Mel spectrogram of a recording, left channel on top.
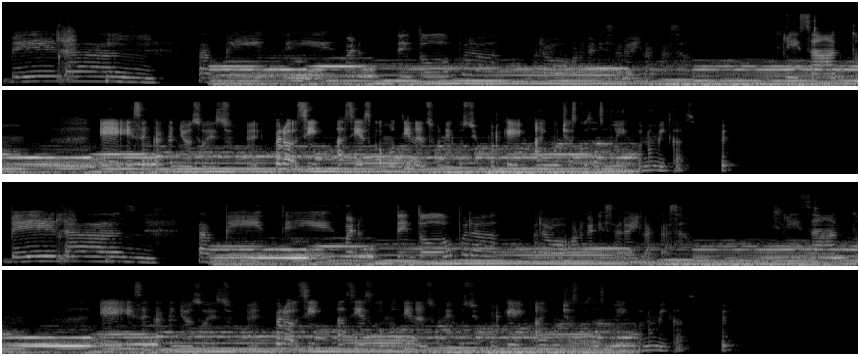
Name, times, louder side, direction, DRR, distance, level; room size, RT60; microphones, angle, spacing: voice 1, 0.0-5.0 5.3-6.9 7.7-7.9, right 4 dB, 65° right, 0.7 m, -41 dB
voice 2, 1.0-1.5 7.8-8.8 9.1-15.4, left 5 dB, 35° left, 0.3 m, -36 dB
sound 1, 2.1-14.9, equal, 85° left, 0.7 m, -28 dB
2.5 x 2.3 x 2.5 m
head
